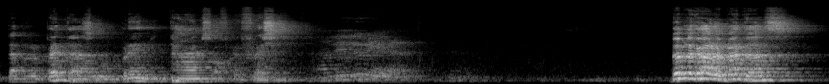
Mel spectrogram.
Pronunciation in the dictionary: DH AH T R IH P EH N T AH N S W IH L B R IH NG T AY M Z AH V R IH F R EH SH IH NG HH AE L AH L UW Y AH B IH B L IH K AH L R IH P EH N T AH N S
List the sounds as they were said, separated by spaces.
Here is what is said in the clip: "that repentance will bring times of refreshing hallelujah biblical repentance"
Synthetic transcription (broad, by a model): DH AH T R IH P EH N T AH N S W IH L B R IH NG T AY M S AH F R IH F R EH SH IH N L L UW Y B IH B L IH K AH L R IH P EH N T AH N S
